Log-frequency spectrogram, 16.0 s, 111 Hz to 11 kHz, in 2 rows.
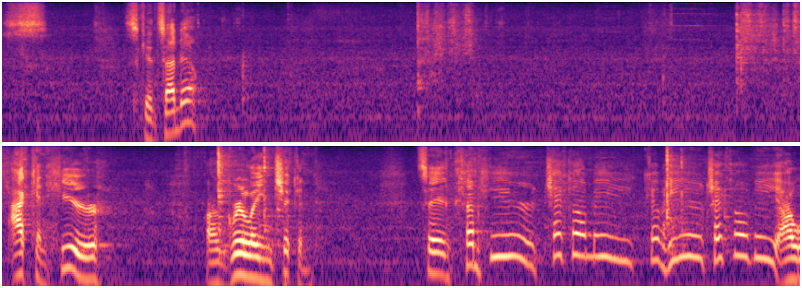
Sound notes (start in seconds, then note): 4.2 pan rustling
